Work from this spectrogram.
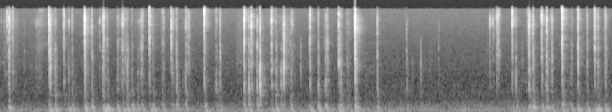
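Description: Long acrylic nails type rapidly on a MacBook Pro keyboard, tapping its black plastic keys set in an aluminum laptop body. Quick, dry clicks come in bursts over a low thud, with a brief lull near the end before the typing picks up again.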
